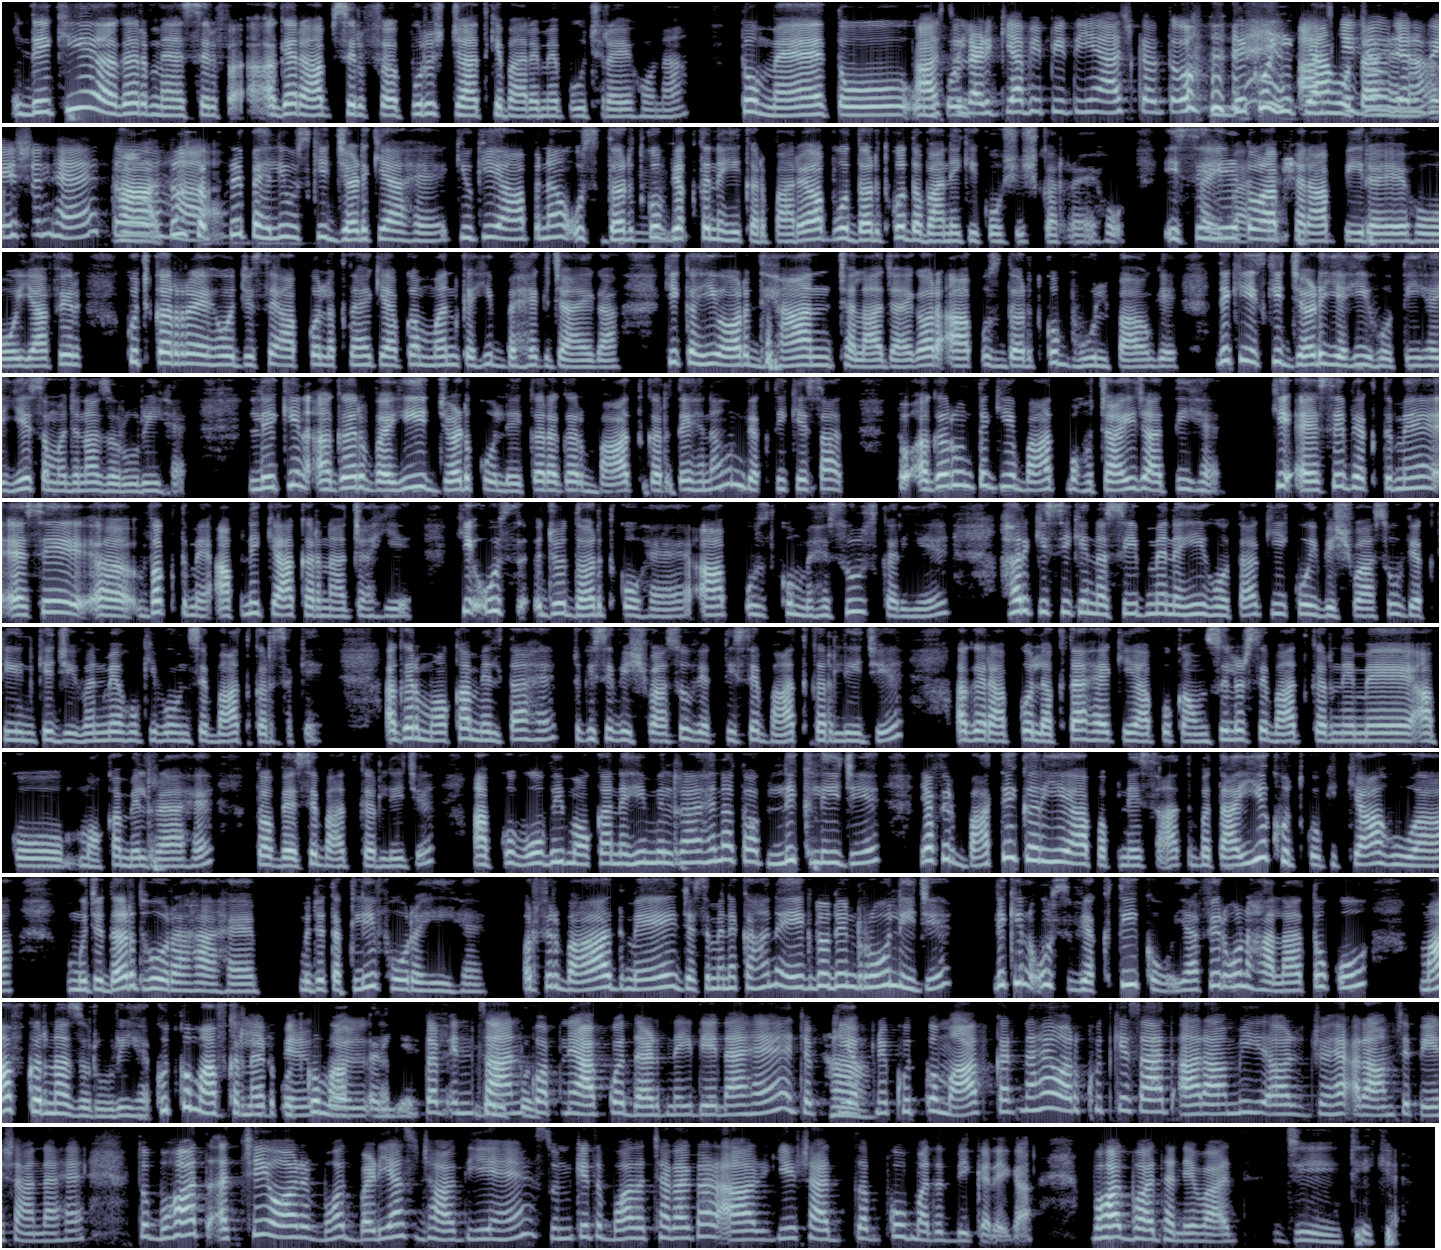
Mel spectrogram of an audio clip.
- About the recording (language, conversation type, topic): Hindi, podcast, आप असफलता को कैसे स्वीकार करते हैं और उससे क्या सीखते हैं?
- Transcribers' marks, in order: laughing while speaking: "तो। आज की जो जनरेशन है"; in English: "जनरेशन"; other background noise; in English: "काउंसलर"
